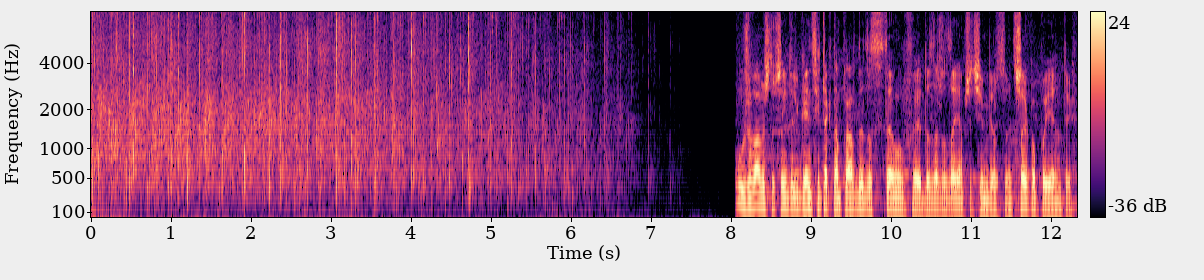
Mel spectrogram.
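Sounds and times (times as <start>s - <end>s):
audience applauding performers bowing at end of a stage show: 0.0s - 7.6s
speech: 8.1s - 12.3s.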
